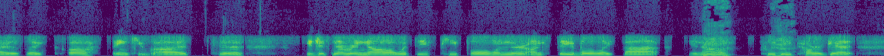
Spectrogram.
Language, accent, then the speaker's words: English; Canada; My dad's from Brantford. I'm originally from Canada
